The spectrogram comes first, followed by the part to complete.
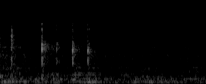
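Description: A handful of faint computer keyboard keystrokes in the first second, then quiet.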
